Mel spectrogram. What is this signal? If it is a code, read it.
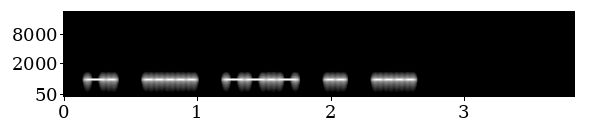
Morse code, heard as a keyed tone, about 30 wpm, spaced as for 22 wpm, 700 Hz. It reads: N5QIH
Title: USA Call Signs - 2x Character Spacing - 30wpm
